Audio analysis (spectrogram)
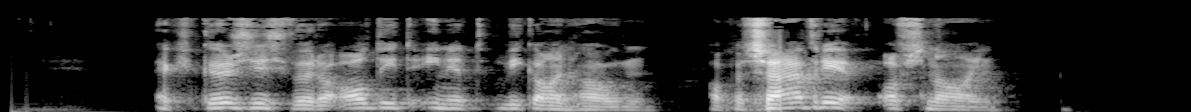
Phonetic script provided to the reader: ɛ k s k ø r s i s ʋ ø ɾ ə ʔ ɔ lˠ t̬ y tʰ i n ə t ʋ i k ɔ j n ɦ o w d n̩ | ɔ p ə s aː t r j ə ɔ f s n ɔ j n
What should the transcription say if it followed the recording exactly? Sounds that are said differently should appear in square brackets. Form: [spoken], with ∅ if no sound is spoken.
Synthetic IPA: ɛ k s k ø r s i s ʋ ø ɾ ə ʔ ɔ lˠ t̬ [i] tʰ i n ə t ʋ i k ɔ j n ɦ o w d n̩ | ɔ p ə s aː t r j ə ɔ f s n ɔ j n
